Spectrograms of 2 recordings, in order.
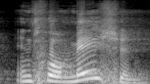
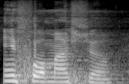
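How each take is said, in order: First: Information said the English way, ending in -shun; "information" with English vowels; English pronunciation. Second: Information said the French way, ending in a nasal -sion; "information" with French vowels; French pronunciation. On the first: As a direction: prononciation anglaise de information. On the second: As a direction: prononciation française de information. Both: Shown as a demonstration. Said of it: "En anglais, c'est pour dire".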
